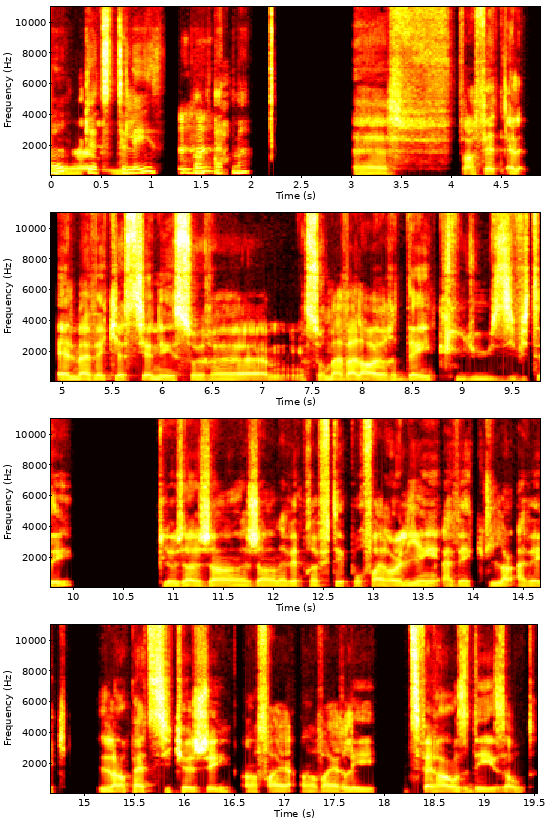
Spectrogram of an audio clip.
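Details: Stuttering in a French-speaking retired man in his sixties, speaking spontaneously.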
